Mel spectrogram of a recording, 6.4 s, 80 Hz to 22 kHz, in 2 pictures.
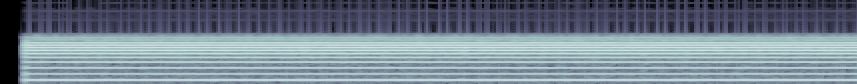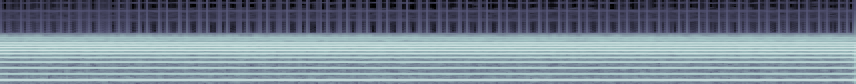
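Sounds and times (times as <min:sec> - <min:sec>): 
wire alarm: 0:00.1 - 0:06.4.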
